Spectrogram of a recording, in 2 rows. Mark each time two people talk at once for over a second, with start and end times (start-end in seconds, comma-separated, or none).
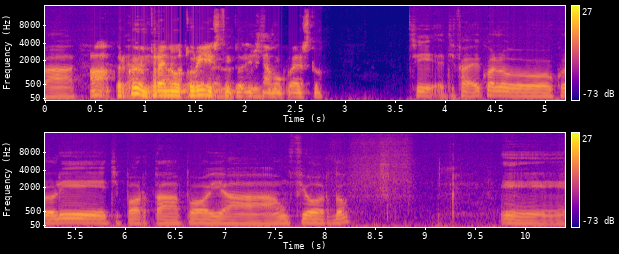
0.8-2.5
